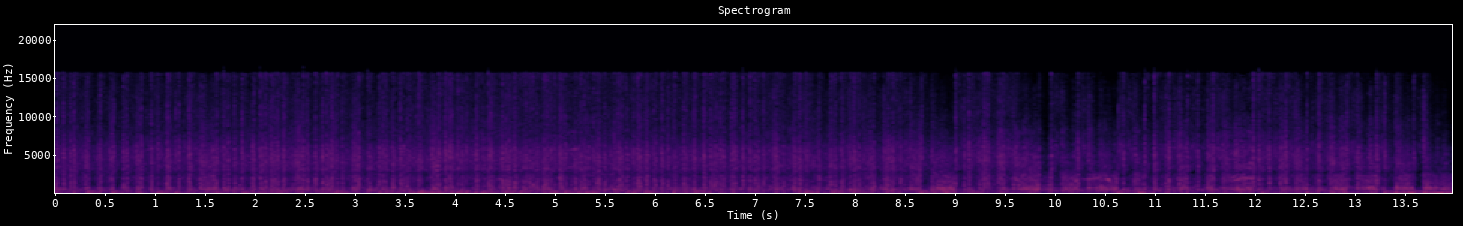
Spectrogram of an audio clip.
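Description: Firecrackers packed inside a burning Ravana effigy going off in a dense, continuous rapid crackle of cracks and pops.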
